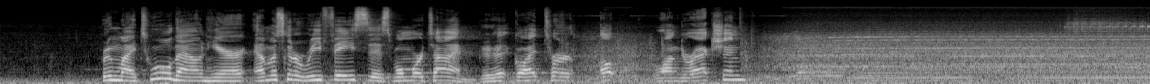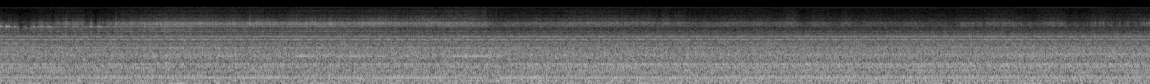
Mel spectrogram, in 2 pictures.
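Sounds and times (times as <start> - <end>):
metal lathe motor whine: 7.5 - 23.0
high cutting hiss: 8.0 - 23.0.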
